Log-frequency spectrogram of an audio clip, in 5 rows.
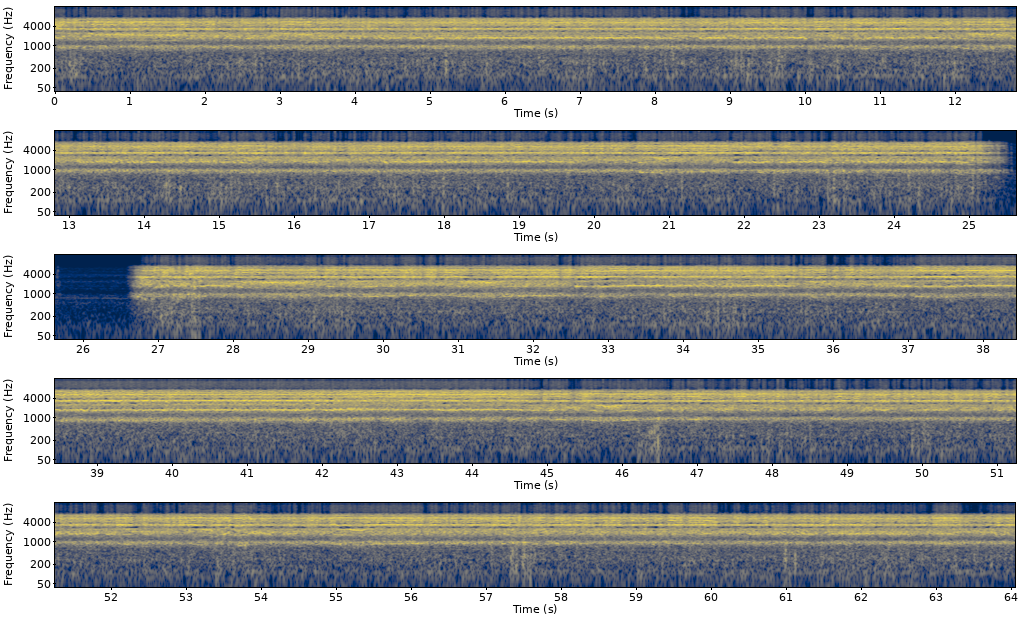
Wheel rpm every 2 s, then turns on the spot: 220, 220, 230, 230, 230, 230, 230, 230, 230, 230, 230, 230, 140, 110, 220, 230, 230, 230, 220, 220, 210, 220, 230, 230, 230, 230, 230, 230, 230, 230, 230, 230.
none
